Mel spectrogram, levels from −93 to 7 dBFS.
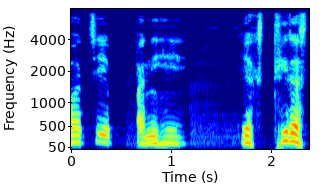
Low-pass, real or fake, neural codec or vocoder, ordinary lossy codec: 7.2 kHz; real; none; none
